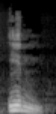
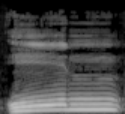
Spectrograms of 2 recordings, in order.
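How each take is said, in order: First: The vowel goes straight into the n. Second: The vowel before the n is drawn out. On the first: The speaker calls it right. "harusnya langsung in" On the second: The speaker calls it wrong. "seolah-olah inya panjang"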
